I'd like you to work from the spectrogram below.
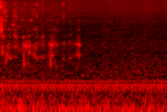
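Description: Water is poured into a trough for farm animals in the survival video game Subsistence, a faint trickling splash heard over a steady low background hum.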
